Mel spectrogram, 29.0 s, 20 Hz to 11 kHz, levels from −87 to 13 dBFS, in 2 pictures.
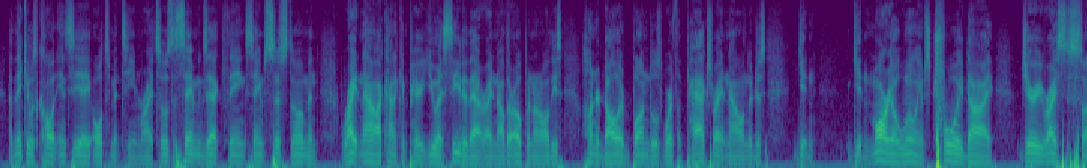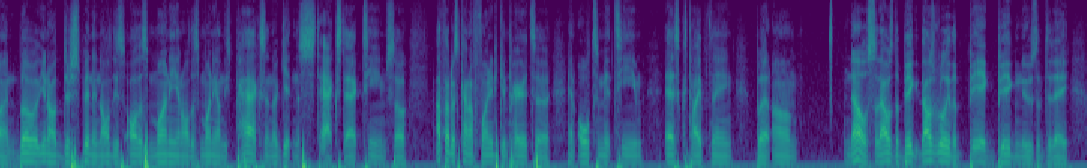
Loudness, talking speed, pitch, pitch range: -30 LUFS, 230 wpm, 100 Hz, 90-110 Hz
